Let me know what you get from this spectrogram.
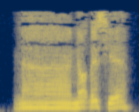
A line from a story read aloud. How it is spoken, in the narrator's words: sighed Baugi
